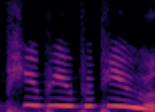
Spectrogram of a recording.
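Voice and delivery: high playful pew pew sounds; pew pew gun noises. Retold or imitated. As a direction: make kid-style gunshot noises. Imitating finger gun sounds.

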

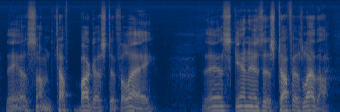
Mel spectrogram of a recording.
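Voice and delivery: a hint of a folksy fisherman; agreeing older cousin. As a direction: answer a young cousin in hearty agreement. Manley answers his cousin.

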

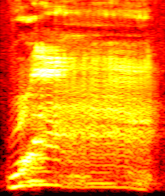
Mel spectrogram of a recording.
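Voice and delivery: long raspy "rah" roar; monster-like entrance roar; drawn-out roar. Acted. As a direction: roar your way in. Character barges onto the mic.

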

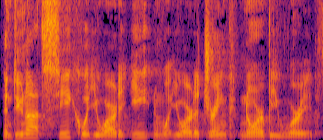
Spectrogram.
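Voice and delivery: normal talking voice

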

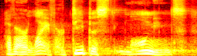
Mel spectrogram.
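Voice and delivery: breathy whisper, slowing down. Real, not acted. Teacher whispering to the viewers about deepest longings.

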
